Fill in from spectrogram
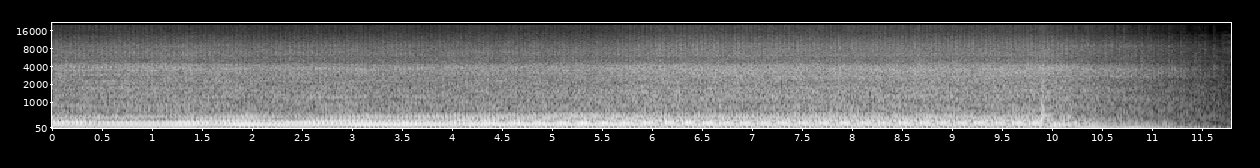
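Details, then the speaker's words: VW Type 1-engined sand rail that starts right up: a steady, fast, even drone held well above normal idle, then it shuts off. The idle is still too high despite adjustment. "Yeah, that sucker's revving high, isn't it?"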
